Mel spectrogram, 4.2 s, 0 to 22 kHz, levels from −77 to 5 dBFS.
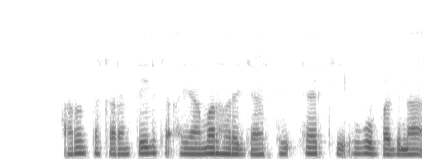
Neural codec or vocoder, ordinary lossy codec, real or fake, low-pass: none; Opus, 16 kbps; real; 19.8 kHz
